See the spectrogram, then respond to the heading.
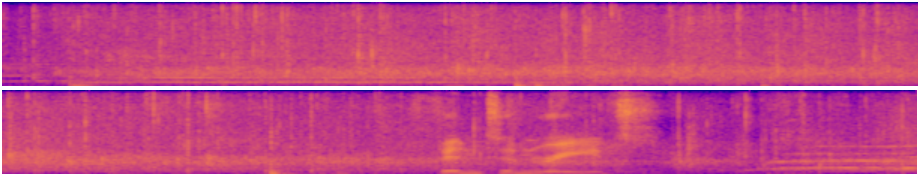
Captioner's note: audience applauding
